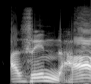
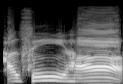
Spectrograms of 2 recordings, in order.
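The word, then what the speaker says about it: ازینها: হার এক আজিহা হবে উচ্চারণ আমি ভুলে বলে ফেলেছিলাম আজিনহা অর্থাৎ নুনের উচ্চারণ করেছিলাম এখানে নুনের উচ্চারণটা হবে না বরং নুনের উচ্চারণটা নাকের মধ্যেই থাকবে হার এক আজিহা হার এক আজিহা আশা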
